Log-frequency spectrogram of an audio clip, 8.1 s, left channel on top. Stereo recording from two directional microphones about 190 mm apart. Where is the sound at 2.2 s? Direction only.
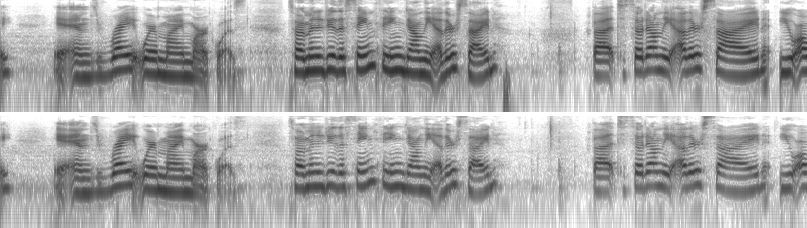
35° left (ahead or behind).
